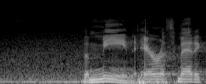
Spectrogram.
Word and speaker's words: arithmetic: Now, we call this kind of average the mean, arithmetic mean. The word arithmetic is pronounced that way when it's a noun. It's pronounced arithmetic when it's an adjective.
